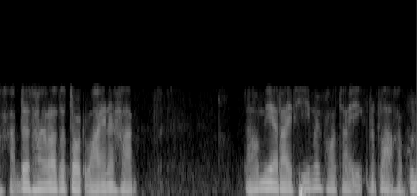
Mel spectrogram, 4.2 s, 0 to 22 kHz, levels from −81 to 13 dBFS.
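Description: The speech runs through Opus voice compression for its whole length, with heavy damage: nothing survives above about 4.3 kHz, so it sounds muffled and telephone-like, and the coarsely coded SILK excitation adds hoarseness and a slightly robotic edge, consistent with narrowband coding near 8 kbps.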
